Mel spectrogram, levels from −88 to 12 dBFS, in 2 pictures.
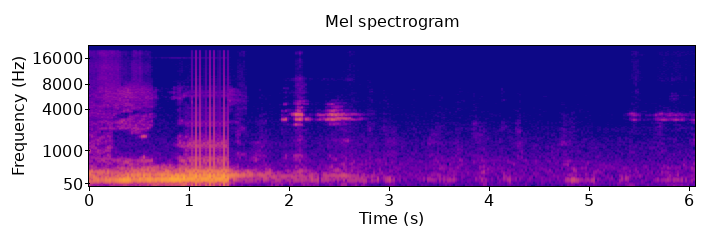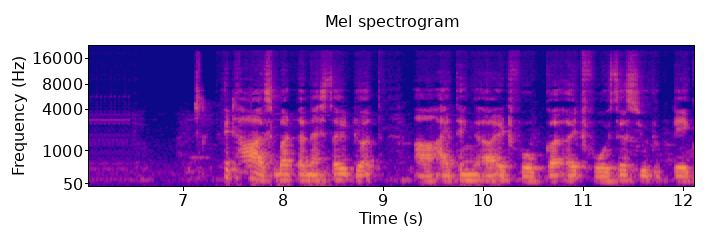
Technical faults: system hang loop

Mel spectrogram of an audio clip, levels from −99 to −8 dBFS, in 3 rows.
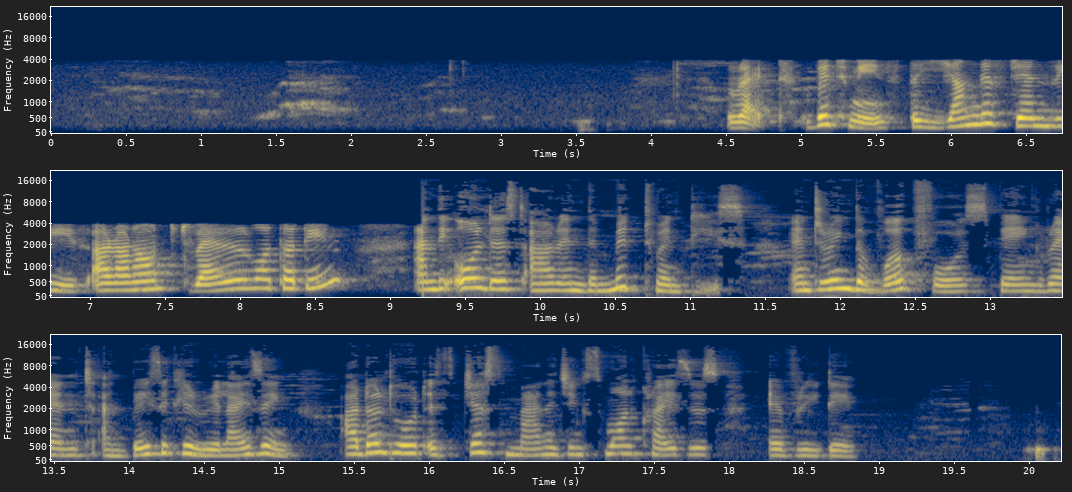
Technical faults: input switched to a poorer device

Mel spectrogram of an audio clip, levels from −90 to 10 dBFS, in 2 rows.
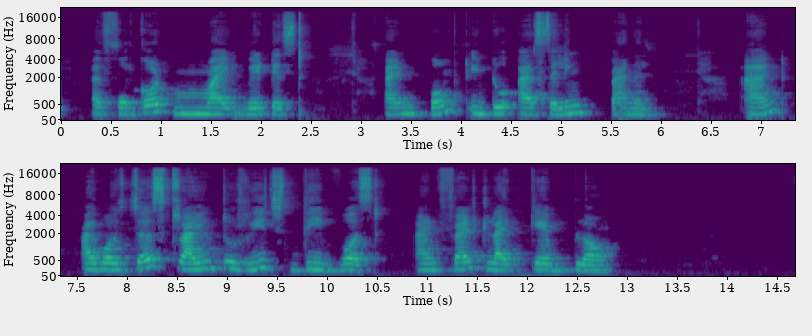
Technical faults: AAC frame loss with concealment; block of digital silence

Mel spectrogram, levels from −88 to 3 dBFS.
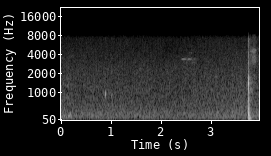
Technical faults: none

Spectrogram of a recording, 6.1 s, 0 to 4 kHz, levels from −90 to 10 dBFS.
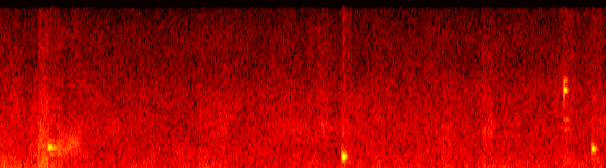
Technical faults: sound dropped by the voice detector

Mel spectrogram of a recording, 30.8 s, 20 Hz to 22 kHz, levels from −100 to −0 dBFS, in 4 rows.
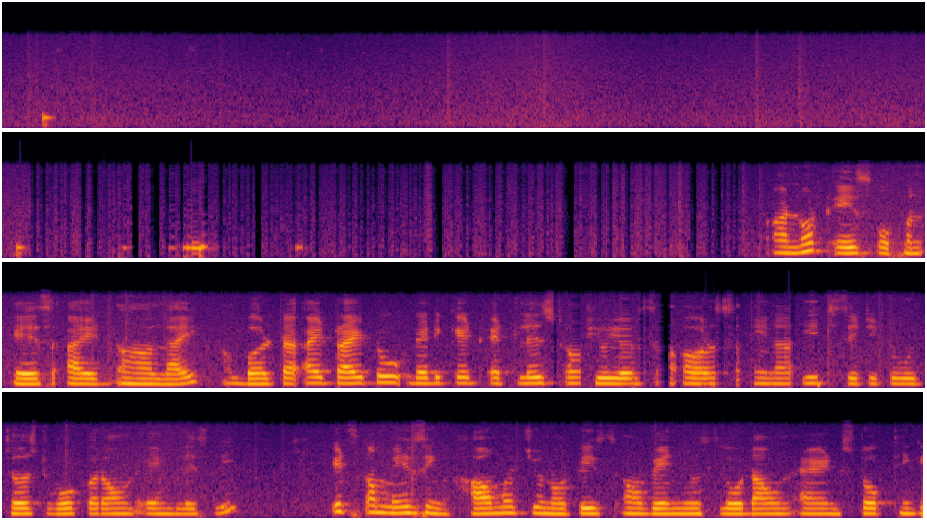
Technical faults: repeated packet loss (robotic sound)

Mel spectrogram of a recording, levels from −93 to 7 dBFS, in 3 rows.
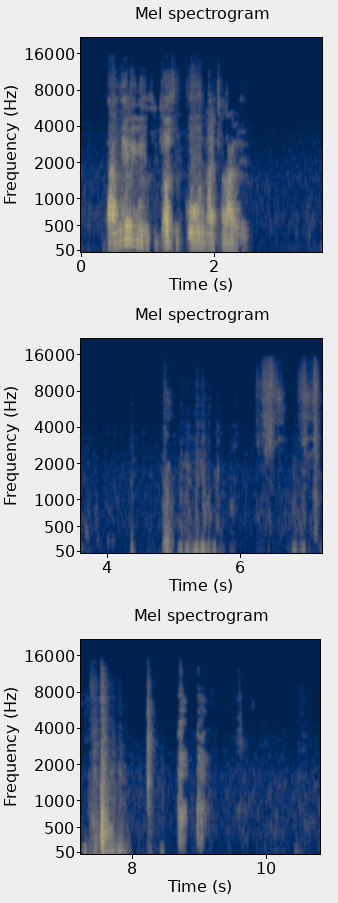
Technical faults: overlap-add ripple

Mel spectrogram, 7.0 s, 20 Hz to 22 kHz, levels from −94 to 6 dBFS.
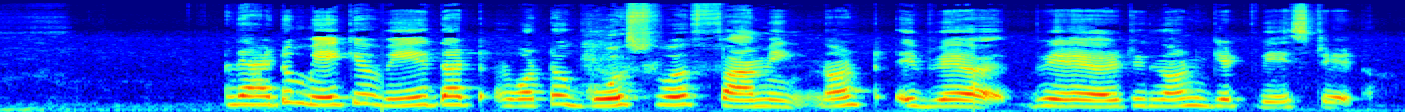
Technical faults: audio missing between chunks

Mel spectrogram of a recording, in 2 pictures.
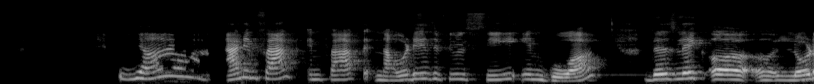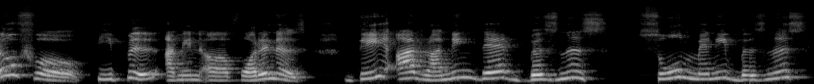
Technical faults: short concealed packet loss

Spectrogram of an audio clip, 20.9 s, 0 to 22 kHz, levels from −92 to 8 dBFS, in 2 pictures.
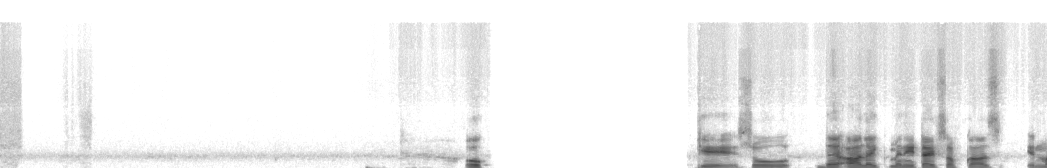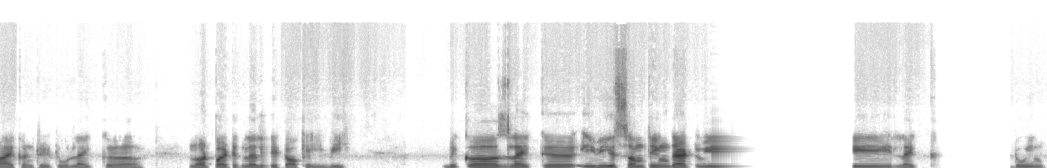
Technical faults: call audio freeze; jitter buffer speed-up; short stall from a late packet; skip ahead; jitter buffer slow-down; long network dropout

